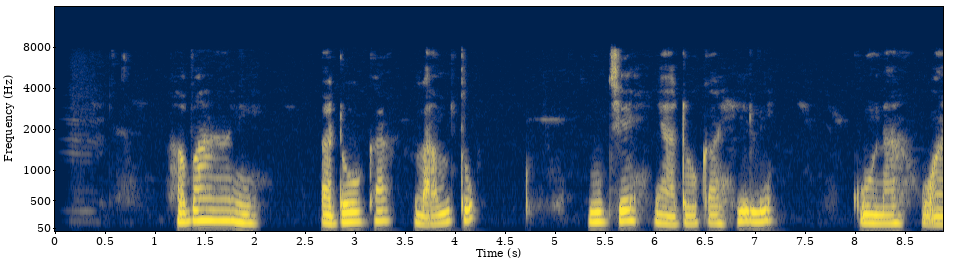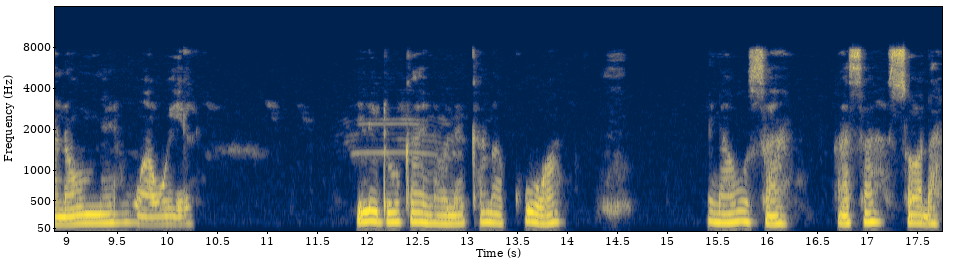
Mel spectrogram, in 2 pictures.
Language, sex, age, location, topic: Swahili, male, 18-24, Nakuru, finance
